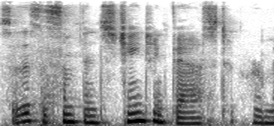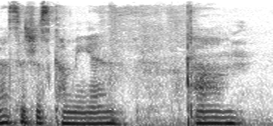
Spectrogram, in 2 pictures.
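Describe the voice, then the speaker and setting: Soft-spoken and fairly slow, a woman speaks in a very deep, low voice with ordinary pitch variation. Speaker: tarot reader. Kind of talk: tarot reading.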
